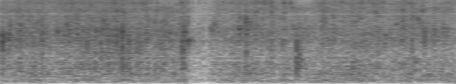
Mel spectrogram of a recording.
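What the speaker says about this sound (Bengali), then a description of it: "বাগারের জন্য আমি তেল দিছিলাম, এখানে পেঁয়াজ রসুন দিয়ে দেবো। তেল গরম হয়ে গেছে," Onion and garlic hit hot oil for a dal tempering, giving a steady bright sizzle close up that runs the whole time, with a brief dip near one second and no voices.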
